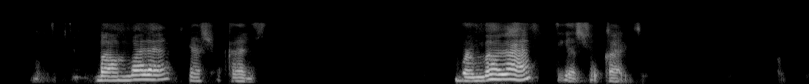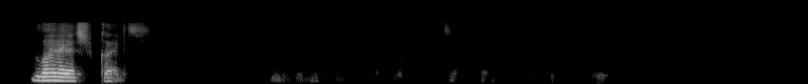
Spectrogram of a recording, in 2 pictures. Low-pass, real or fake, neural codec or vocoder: 7.2 kHz; fake; codec, 16 kHz, 1 kbps, FreqCodec, smaller model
